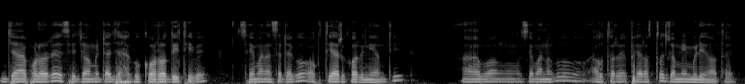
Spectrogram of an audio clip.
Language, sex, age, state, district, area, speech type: Odia, male, 18-30, Odisha, Kalahandi, rural, spontaneous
